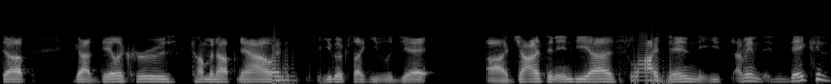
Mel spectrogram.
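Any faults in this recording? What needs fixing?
Robotic sound from repeated short buffers occurs from 2.72 to 3.21 s, right after "coming up now", and again from 6.32 to 6.71 s. The speech becomes a rigid metallic buzz pinned at 188 Hz. A buzz at that pitch fits a loop of about 5.3 ms being replayed in place of most of the real audio in the first burst and about half in the second. The likely cause is late-arriving audio with concealment repeating the last buffer. A deeper jitter buffer and proper packet-loss concealment would prevent it.

An AMR rate drop runs from 3.34 to 4.50 s, where the AMR-NB stream falls from 12.2 kbps to 5.9 kbps. The band stays within 4 kHz and there is no gap. With fewer bits for the excitation pulses, the voice turns rougher and more synthetic for just over a second, then returns to the lightly coded 12.2 kbps quality. Improving radio coverage or link margin, or using AMR-WB with stronger channel protection, would prevent it.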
